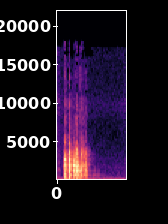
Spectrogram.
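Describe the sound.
Dice rolled to predict a game's score, a quick rattling clatter of several hard impacts over less than half a second, then quiet.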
